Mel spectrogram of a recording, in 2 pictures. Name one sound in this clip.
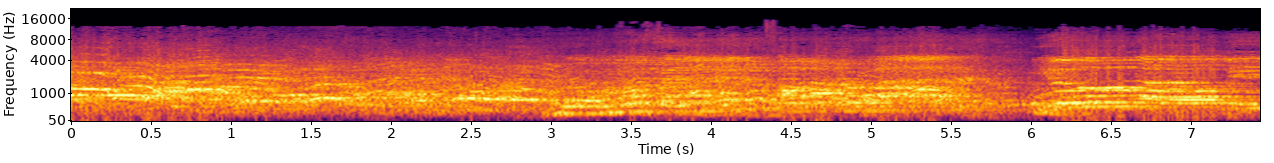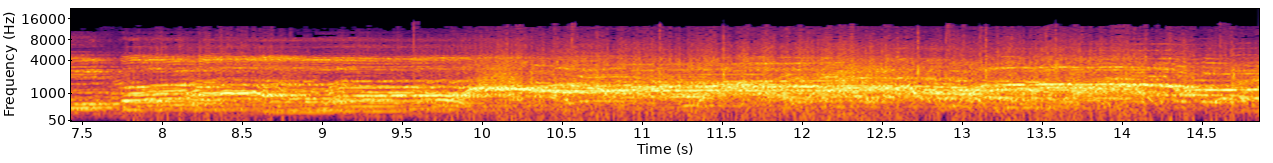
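Young women sing together in harmony through microphones.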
